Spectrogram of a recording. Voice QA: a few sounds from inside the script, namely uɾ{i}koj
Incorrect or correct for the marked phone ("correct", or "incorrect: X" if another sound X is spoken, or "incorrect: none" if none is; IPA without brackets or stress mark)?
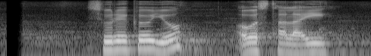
incorrect: e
